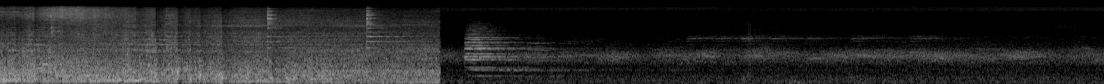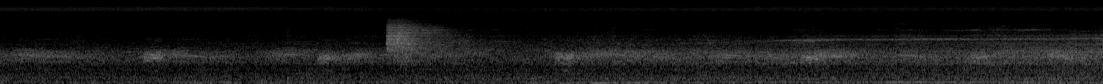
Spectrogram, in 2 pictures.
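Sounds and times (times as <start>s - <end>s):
train noise: 0.0s - 6.5s, 14.9s - 22.0s
quiet outdoor background: 0.0s - 22.0s
bird call: 18.7s - 22.0s.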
